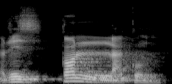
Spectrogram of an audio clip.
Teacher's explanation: Jadi tidak ada dengungan sama sekali. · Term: dimasukkan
